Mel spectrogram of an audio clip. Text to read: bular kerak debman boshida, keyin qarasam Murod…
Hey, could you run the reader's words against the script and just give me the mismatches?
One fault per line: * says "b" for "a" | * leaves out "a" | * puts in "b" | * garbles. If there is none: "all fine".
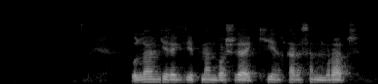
all fine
